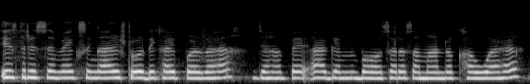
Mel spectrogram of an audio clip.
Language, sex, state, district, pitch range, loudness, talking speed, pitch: Hindi, female, Jharkhand, Garhwa, 285-300 Hz, -13 LUFS, 235 wpm, 295 Hz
